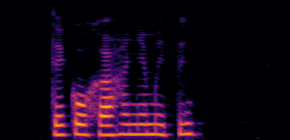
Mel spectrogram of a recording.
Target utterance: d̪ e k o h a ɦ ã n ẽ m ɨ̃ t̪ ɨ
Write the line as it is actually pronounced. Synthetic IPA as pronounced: t̪ e k o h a ɦ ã ɲ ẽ m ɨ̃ t̪ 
